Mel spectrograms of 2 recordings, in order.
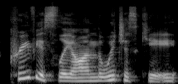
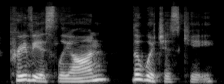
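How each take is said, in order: First: It is said in her normal voice. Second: It is said in a dramatic TV-announcer voice.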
